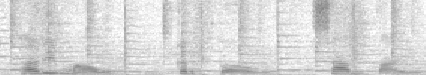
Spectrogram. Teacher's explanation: dua vokal yang diucapkan sekaligus pelafalannya menjadi satu bunyi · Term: diftong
